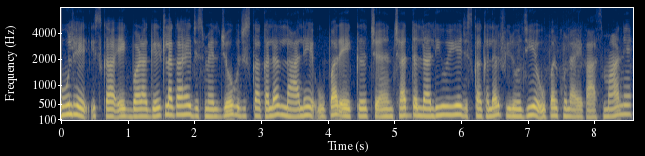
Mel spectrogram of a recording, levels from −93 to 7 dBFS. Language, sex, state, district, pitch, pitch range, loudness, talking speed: Hindi, female, Uttar Pradesh, Muzaffarnagar, 195 Hz, 190-215 Hz, -15 LUFS, 210 wpm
